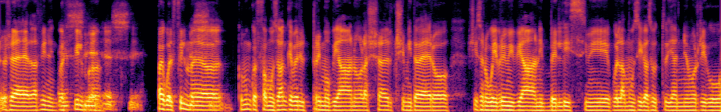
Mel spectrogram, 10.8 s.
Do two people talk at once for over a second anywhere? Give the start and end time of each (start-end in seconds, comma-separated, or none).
none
